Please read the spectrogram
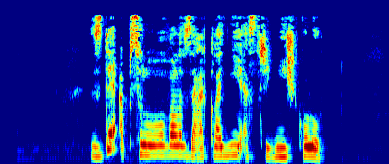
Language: Czech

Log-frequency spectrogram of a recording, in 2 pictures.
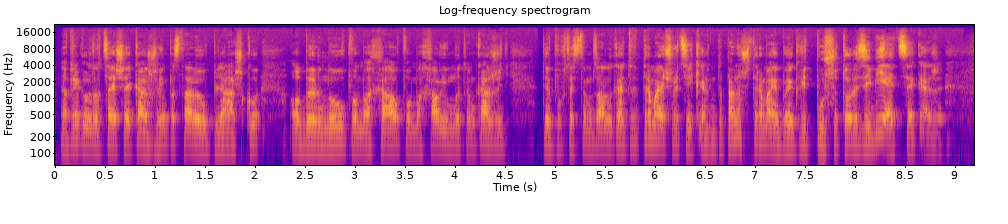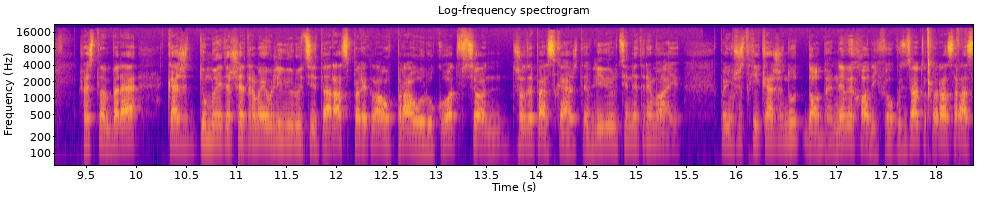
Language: Ukrainian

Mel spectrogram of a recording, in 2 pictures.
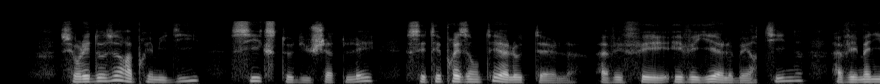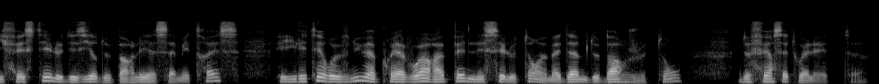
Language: French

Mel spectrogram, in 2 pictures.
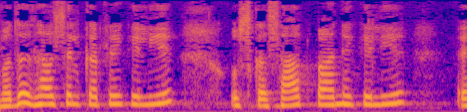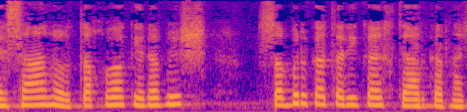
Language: Urdu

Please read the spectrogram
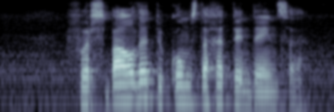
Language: Afrikaans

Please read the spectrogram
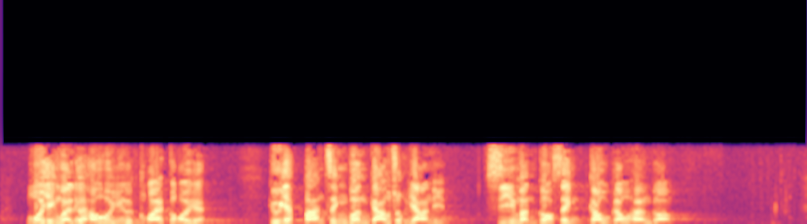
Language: Cantonese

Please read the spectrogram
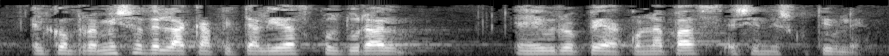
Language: Spanish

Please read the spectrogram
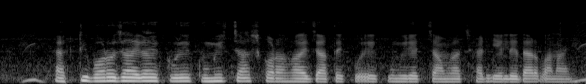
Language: Bangla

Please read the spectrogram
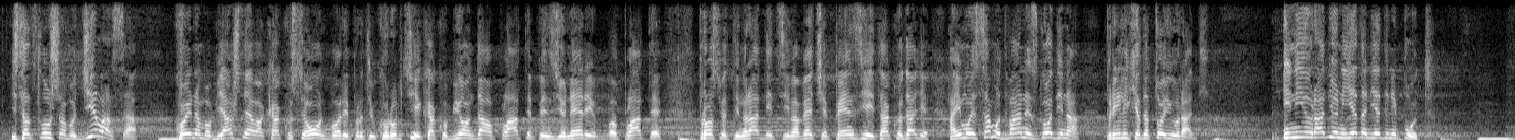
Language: Serbian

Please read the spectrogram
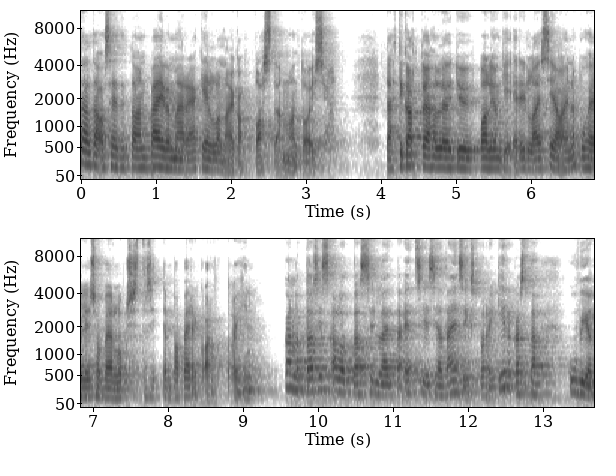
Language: Finnish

